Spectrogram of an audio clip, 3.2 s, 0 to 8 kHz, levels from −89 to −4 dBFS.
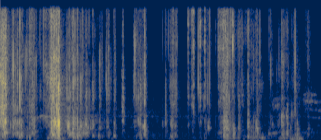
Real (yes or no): no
